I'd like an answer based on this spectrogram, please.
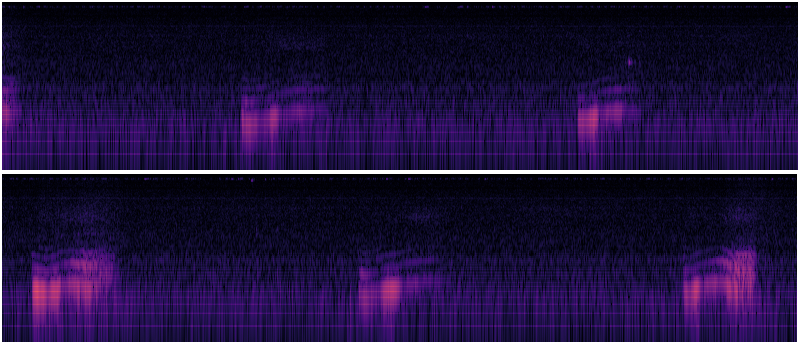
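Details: Pet cat sleeping indoors, snoring softly: short breathy snores with a faint rising squeak at each breath, repeating about every three seconds over quiet room hiss.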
